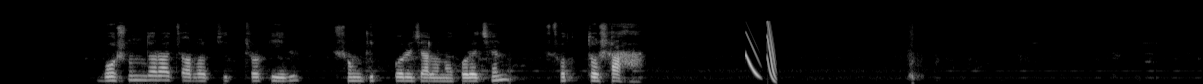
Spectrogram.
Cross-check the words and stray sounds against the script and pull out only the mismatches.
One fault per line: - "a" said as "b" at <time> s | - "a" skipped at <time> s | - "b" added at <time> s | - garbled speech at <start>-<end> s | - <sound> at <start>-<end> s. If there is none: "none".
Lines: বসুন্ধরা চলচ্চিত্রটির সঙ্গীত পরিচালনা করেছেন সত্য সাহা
- chirp at 7.5-7.8 s
- whoosh at 9.1-9.3 s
